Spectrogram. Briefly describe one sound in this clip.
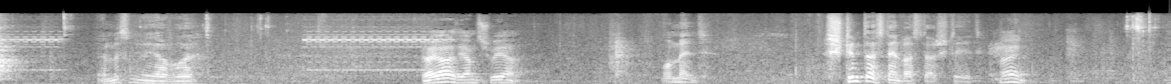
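An elderly man speaks with animation, close by.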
